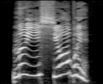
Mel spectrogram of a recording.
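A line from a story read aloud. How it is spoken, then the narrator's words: Exclaiming. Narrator (Russian): воскликнула Белла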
